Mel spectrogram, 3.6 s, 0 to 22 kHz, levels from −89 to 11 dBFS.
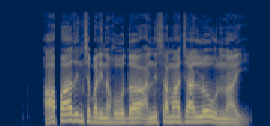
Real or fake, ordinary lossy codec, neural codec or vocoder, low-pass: real; none; none; 14.4 kHz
